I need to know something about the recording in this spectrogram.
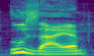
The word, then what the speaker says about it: Uzziah: year king isaiah died it's actually the name would be pronounced uzai uzziah died okay he served jotham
